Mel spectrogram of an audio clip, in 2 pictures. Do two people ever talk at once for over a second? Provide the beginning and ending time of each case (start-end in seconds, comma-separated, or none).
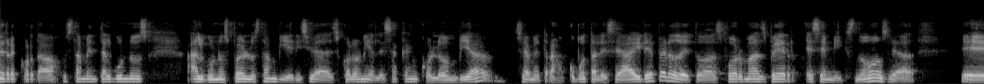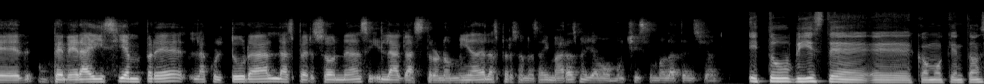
none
